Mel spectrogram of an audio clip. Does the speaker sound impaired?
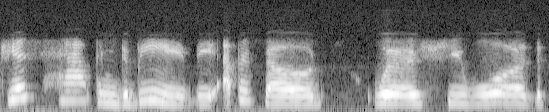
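Yes: cerebral palsy; cerebral palsy from birth.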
